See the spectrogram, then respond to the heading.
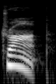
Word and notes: drop: American English

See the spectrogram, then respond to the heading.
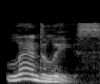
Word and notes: lend-lease: British English

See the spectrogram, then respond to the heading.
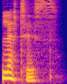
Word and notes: lettuce: British English

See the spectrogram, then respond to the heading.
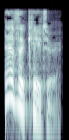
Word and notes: evocator: British English

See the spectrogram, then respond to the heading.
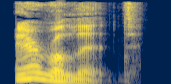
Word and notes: arillate: British English

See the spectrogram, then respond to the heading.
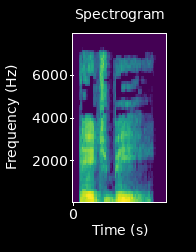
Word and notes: hb: British English

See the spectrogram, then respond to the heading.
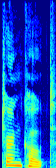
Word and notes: turncoat: American English

